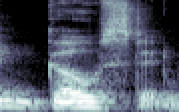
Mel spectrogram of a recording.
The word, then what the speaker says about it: ghosted: if we don't it's ghosted we say ghosted we ghost it so we just barely we pretend to say it the end of the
